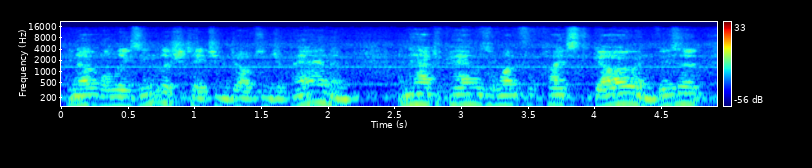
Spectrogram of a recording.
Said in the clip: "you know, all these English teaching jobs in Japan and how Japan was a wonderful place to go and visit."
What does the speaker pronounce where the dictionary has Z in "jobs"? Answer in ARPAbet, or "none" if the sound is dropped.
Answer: Z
